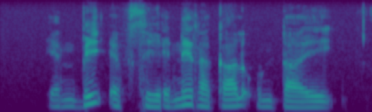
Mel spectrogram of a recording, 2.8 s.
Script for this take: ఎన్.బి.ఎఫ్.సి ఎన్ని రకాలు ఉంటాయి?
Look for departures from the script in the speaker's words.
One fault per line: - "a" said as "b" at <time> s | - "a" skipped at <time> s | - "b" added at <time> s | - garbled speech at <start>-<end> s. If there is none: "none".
none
